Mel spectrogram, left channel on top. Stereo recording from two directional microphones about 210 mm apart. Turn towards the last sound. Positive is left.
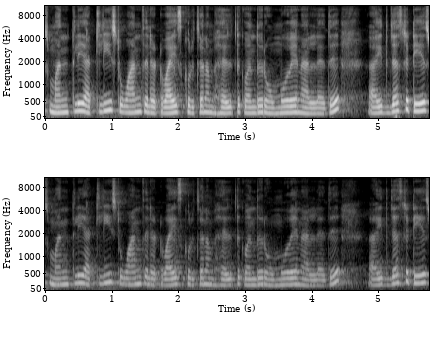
turn(degrees=35)  # may be behind; listen again after turning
